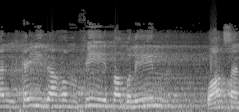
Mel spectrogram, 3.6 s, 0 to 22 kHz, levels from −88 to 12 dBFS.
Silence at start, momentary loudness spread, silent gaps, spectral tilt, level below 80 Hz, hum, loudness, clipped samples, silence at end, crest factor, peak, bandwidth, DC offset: 0 s; 8 LU; none; -5 dB/octave; -34 dBFS; none; -12 LUFS; 0.2%; 0 s; 12 dB; 0 dBFS; 10.5 kHz; under 0.1%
